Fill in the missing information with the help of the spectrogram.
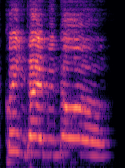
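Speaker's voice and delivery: high, loud wail through laughter; mock wailing. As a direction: cry out in mock anguish, laughing. Mock wail while laughing at scene.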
